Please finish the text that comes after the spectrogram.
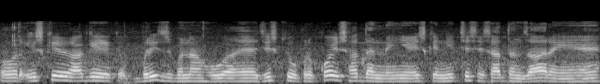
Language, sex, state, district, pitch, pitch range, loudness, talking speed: Hindi, male, Rajasthan, Bikaner, 155 Hz, 145-170 Hz, -13 LUFS, 210 wpm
